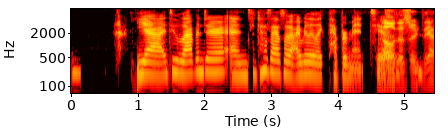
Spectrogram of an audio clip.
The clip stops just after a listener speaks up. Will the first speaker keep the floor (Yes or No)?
No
